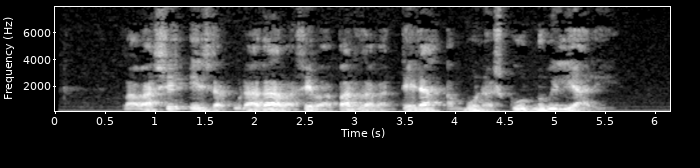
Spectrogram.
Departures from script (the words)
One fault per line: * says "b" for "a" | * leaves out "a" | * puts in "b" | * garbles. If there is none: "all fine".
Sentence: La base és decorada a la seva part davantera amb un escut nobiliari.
all fine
